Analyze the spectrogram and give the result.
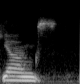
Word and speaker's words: Jung: And so it's pronounced Jung, but J-U-N-G.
